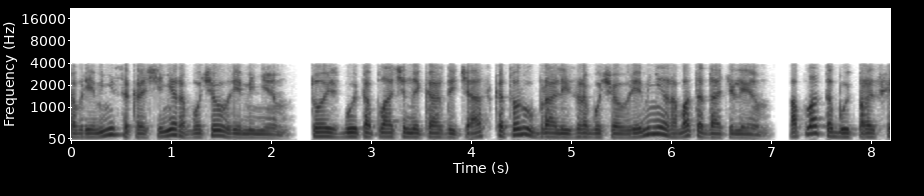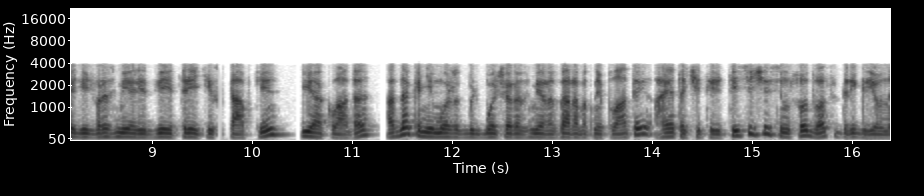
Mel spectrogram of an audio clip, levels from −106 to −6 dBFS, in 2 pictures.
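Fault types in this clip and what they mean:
Packet loss on an ADPCM call: Four short holes of silence interrupt the speech, each losing roughly one to a few packets, about 10 to 40 ms of audio. Afterwards the decoder's prediction and step size mismatch the sender's. Speech returns slightly distorted, then settles.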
